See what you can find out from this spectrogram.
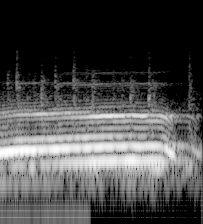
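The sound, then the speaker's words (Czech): A person in an Adidas tracksuit, crouching under an old juniper in a garden below a window, imitates a cow with one long, steady moo lasting just over a second, holding a voiced tone before trailing off at the end. “To nebude kráva, to zní jako člověk imitující krávu.”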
